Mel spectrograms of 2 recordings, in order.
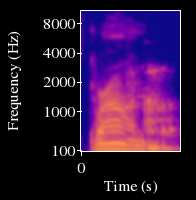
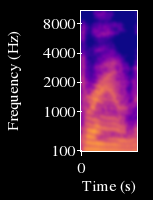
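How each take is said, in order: First: The vowel sounds like the 'aw' in law. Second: The vowel sounds like the 'ow' in cow. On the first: The speaker calls it right. "It's brawn" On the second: The speaker calls it wrong. "It's not brown"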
